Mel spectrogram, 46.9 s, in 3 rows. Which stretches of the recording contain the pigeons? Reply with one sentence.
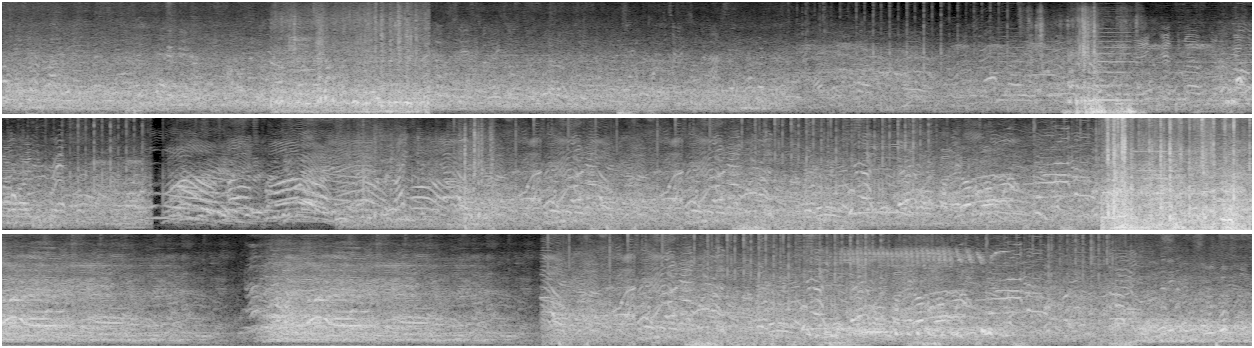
The pigeons can be heard from 3.4 to 5.3 s, from 12.7 to 15.6 s, from 19.8 to 21.8 s, from 29.4 to 31.2 s and from 41.2 to 44.0 s.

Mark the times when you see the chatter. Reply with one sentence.
You can hear the chatter from 0.0 to 46.8 s.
